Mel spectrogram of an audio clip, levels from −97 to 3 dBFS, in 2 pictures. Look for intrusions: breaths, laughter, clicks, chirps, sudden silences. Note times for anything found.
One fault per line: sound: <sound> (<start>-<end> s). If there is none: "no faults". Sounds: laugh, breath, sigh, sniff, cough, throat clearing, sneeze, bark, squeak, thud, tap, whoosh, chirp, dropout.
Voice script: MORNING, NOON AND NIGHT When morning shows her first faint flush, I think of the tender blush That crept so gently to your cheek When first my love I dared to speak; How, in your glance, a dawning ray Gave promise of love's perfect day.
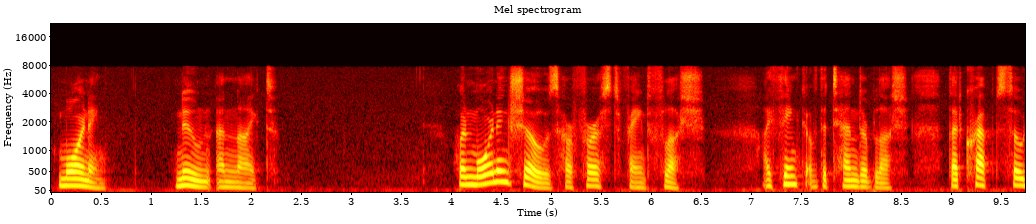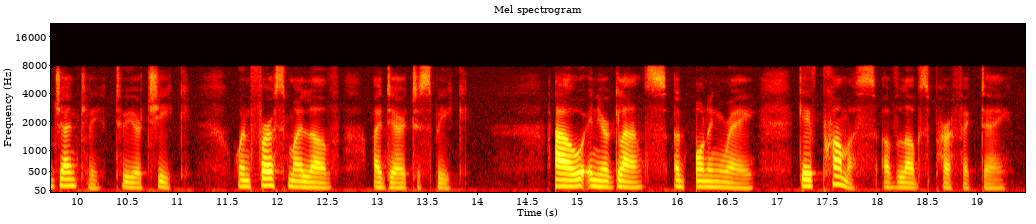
sound: dropout (14.7-14.8 s)
sound: dropout (16.1-16.2 s)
